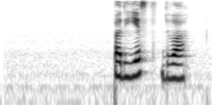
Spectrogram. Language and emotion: Russian, neutral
